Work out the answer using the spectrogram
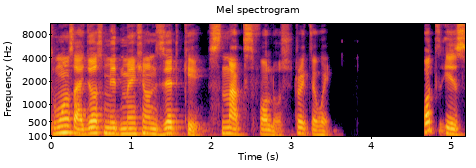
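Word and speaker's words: zk-SNARKs: This privacy layer is powered by something called ZK Snacks.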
